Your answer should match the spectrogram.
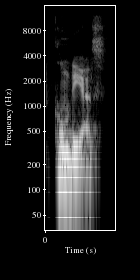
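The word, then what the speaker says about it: cumbias: you mentioned kumas earlier right so let's say kumas Kum that was perfect right thank you was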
